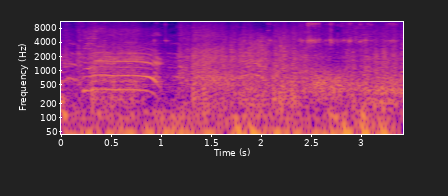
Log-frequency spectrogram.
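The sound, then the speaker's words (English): Rapid gunfire crackles through a military-style training exercise where blanks are fired and recorded battle sounds are piped in amid smoke. It is one dense, loud, continuous volley with a brief wavering tone near the start. “There's smoke and machine gun fire.”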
